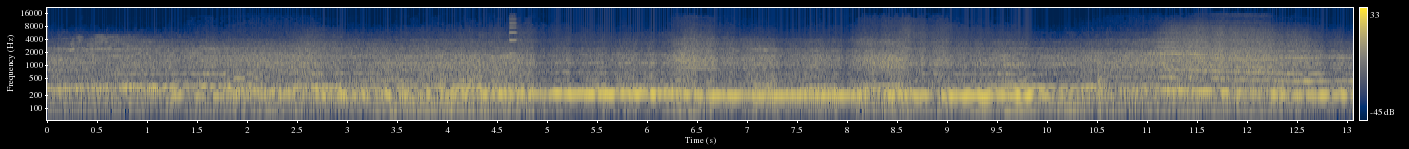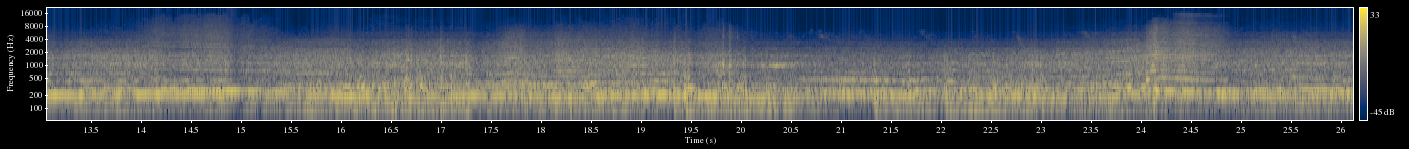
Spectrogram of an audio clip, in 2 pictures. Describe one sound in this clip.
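A racing car engine roars at high revs, rising in pitch and dropping sharply at each gear change.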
